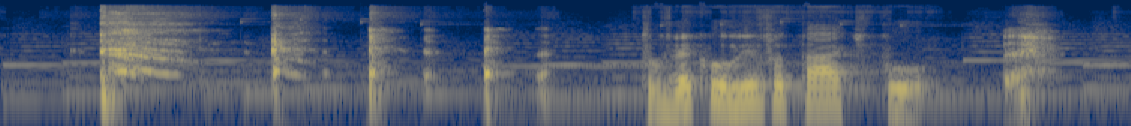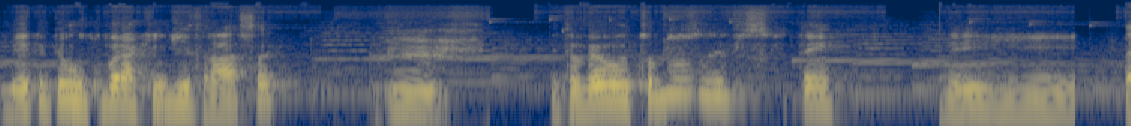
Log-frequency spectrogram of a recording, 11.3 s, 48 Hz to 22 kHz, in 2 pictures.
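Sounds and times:
person coughing: 0.5s - 2.8s, 5.0s - 5.4s, 7.6s - 8.1s
speech: 3.2s - 11.3s.

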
